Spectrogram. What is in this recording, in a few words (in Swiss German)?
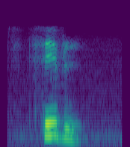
"ziwel", alsace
